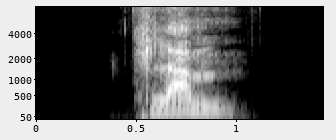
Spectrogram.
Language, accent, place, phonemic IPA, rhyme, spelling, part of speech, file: German, Germany, Berlin, /klam/, -am, Klamm, noun, De-Klamm.ogg
- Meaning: ravine (valley or gorge worn by running water)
